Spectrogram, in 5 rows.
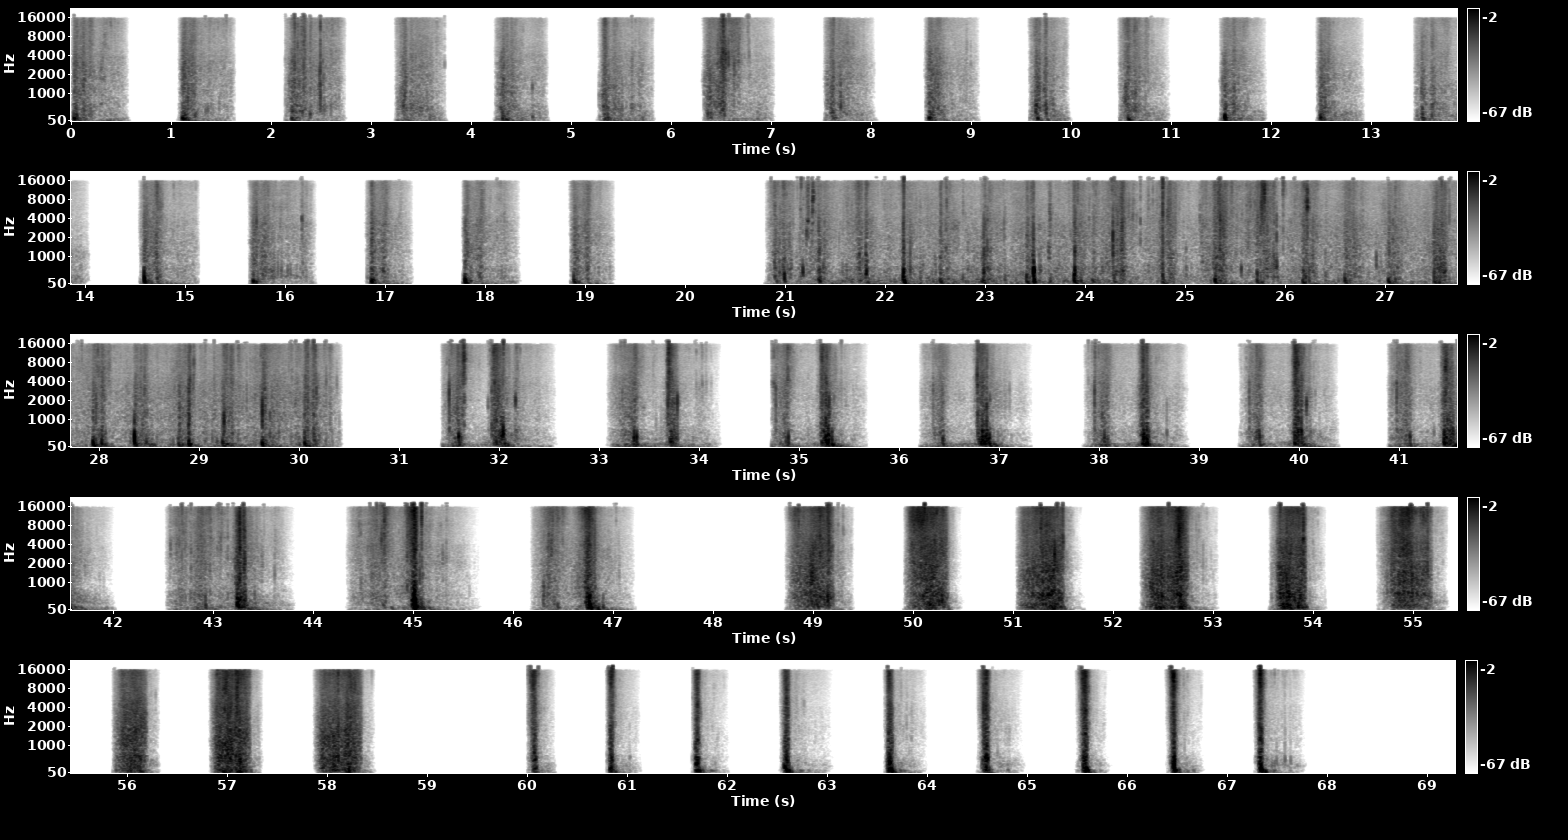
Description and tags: Footsteps Mountain Boots Grass Mono
Footsteps sequence on Grass - Mountain Boots - Walk (x19) // Run (x22) // Jump & Land (x10) // Scrape (x9) // Scuff (x9).
Gear : Rode NTG4+
short, steps, scuff, scrape, foot, shoe, boots, mountain, feet, grass, walk, walking, crunch, running, foley, footstep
